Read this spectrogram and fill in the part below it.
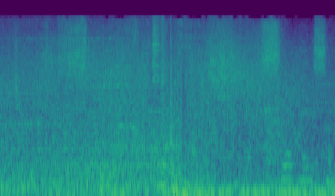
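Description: A base structure bursts with a loud, deep explosion.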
